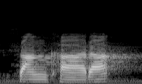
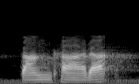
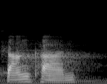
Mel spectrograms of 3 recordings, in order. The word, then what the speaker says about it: sankhara: the Pali word, which is sankhara, sankhara. Thais make it a little easier to pronounce and say sankhan, sankhan. But in English books, it will be spelled out sankhara.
